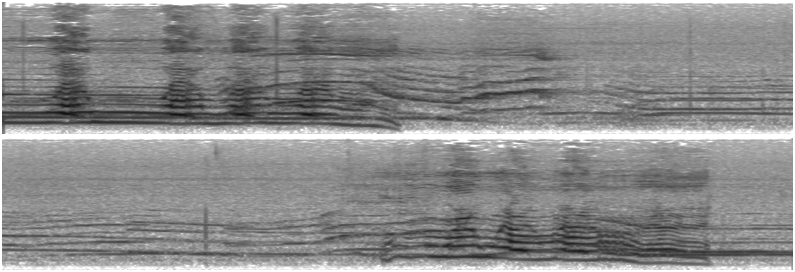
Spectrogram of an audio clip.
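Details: Mixed-breed dog adopted from a shelter near NYC answers recorded wolf howls with four rapid yelping howl bursts sliding downward, a quieter drawn-out wavering tone, then another cluster of loud choppy howls.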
